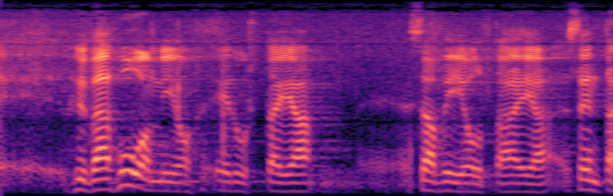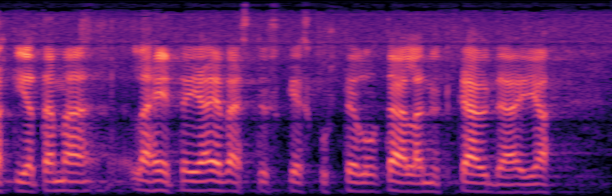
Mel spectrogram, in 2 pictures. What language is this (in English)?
Finnish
